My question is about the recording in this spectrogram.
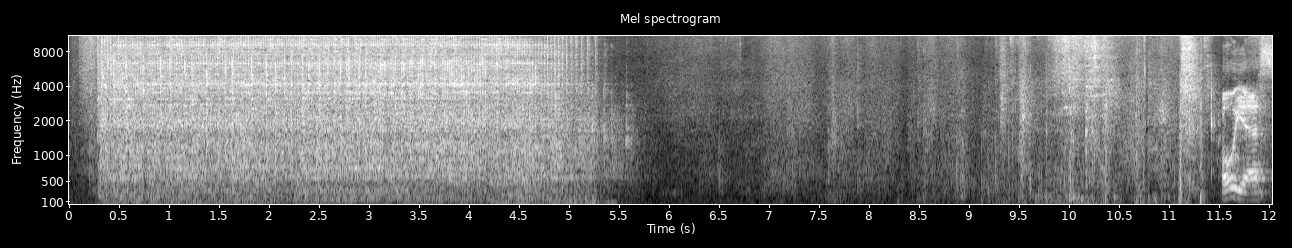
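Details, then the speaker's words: Tomos two-stroke moped on fresh 50:1 semi-synthetic premix: fires into a loud, raspy buzz for about five seconds, then drops off and won't keep running; cause not yet known. "runs uh now i just got to figure out how to keep it running so"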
